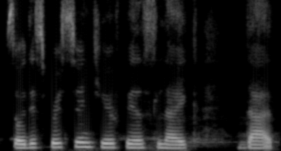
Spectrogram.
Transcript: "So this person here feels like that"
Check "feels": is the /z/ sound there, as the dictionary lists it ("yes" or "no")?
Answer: no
